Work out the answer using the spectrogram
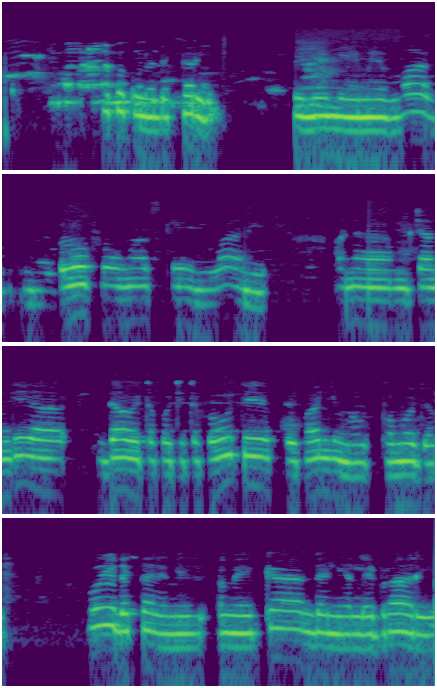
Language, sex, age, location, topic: Swahili, female, 36-49, Wajir, agriculture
